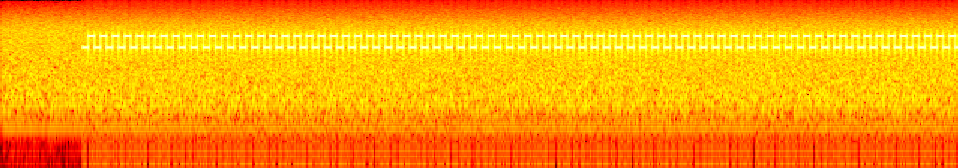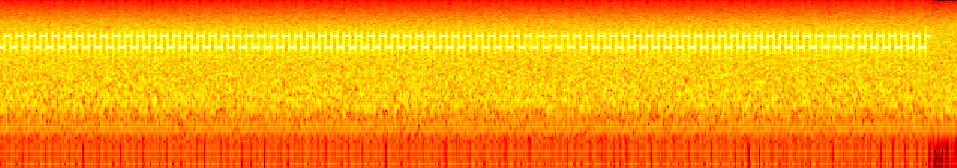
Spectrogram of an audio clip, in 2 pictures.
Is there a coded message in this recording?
No, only a tone that alternates evenly between two pitches, with hum.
